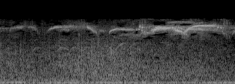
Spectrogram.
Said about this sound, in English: As Vaux's swift numbers reach a peak in mid-September, they attract attention from the locals. Cooper's hawks and peregrines pluck a meal from the tumbling mass of birds.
